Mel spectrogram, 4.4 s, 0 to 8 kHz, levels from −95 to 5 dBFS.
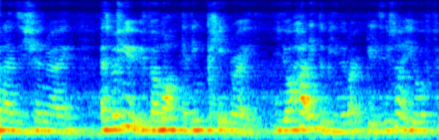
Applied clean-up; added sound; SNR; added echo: none; none; none; reverberation time 0.6 s.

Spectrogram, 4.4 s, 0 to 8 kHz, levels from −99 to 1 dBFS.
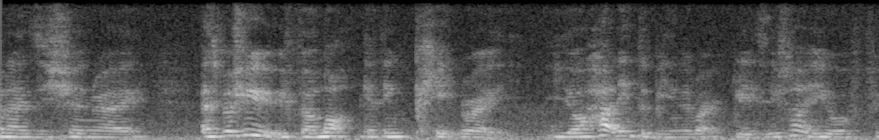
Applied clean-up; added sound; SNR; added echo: none; none; none; none.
